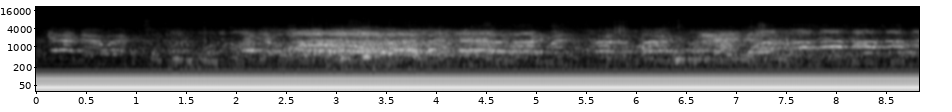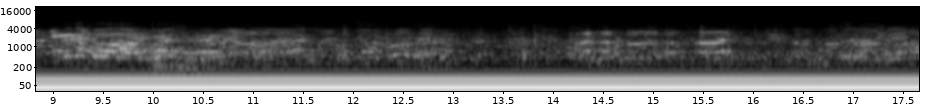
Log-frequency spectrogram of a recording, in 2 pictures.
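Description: Men shout and call out at a distance on an outdoor rugby pitch.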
